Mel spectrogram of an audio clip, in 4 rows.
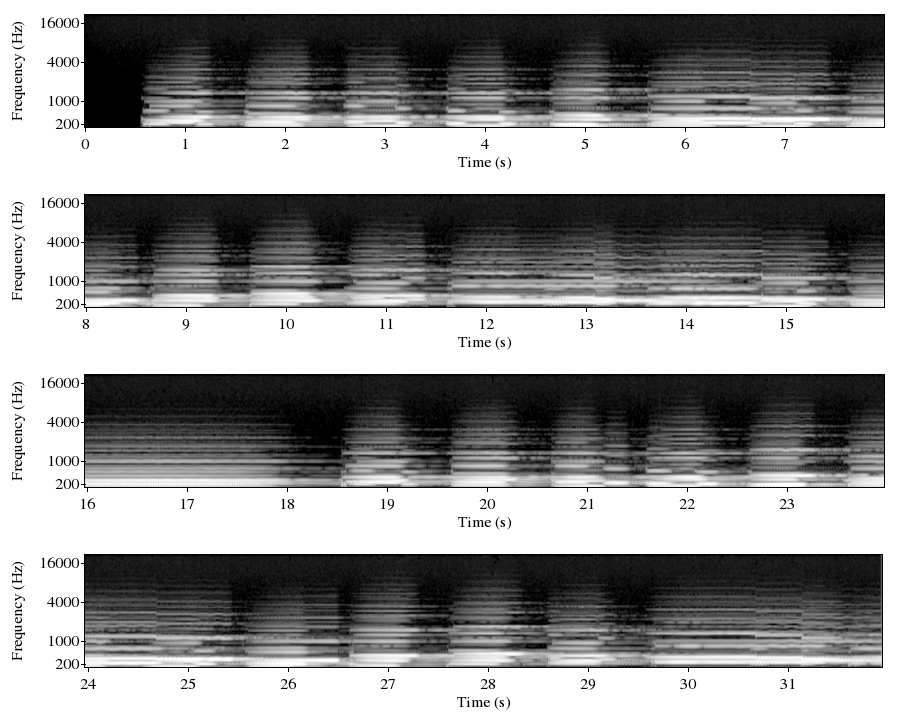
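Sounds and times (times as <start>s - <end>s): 
chorale: 0.6s - 31.9s.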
